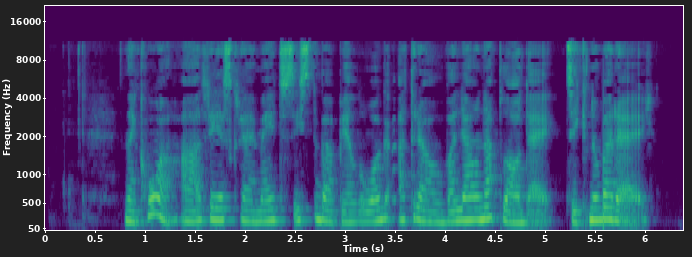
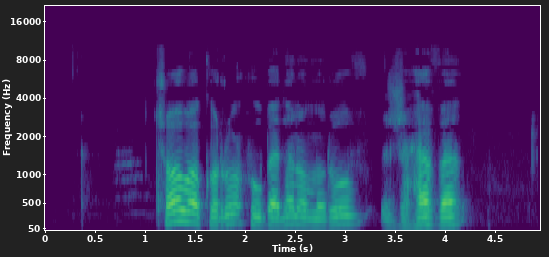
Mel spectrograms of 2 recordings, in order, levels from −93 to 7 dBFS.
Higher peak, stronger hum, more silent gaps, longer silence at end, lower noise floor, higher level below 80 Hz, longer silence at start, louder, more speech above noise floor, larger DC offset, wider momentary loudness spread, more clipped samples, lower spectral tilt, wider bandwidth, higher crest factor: first, -6 dBFS vs -10 dBFS; neither; neither; second, 0.3 s vs 0.8 s; second, -52 dBFS vs -78 dBFS; first, -60 dBFS vs -76 dBFS; second, 0.8 s vs 1.1 s; first, -23 LUFS vs -27 LUFS; second, 29 dB vs 51 dB; neither; second, 9 LU vs 18 LU; neither; second, -4 dB/octave vs -7.5 dB/octave; first, 11.5 kHz vs 8.4 kHz; about the same, 18 dB vs 20 dB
